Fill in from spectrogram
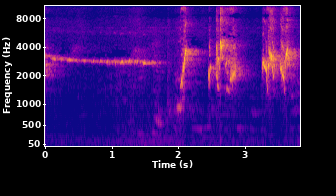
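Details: White-rumped shama lure song meant to provoke singing: one long level whistle held for nearly two seconds, followed by three harsh, buzzy chattering bursts.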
